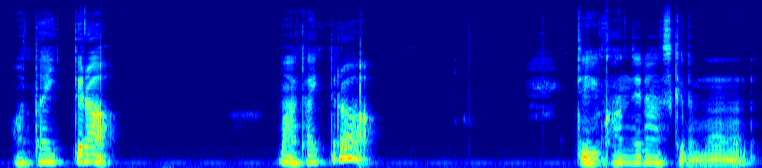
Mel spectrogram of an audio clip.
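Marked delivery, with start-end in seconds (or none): 0.1-2.8 a hint of a teasing onlooker, higher; mocking onlooker. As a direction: jeer at yourself like a bystander. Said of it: "うわ、また言ってる". (からかう他人の声で軽く)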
